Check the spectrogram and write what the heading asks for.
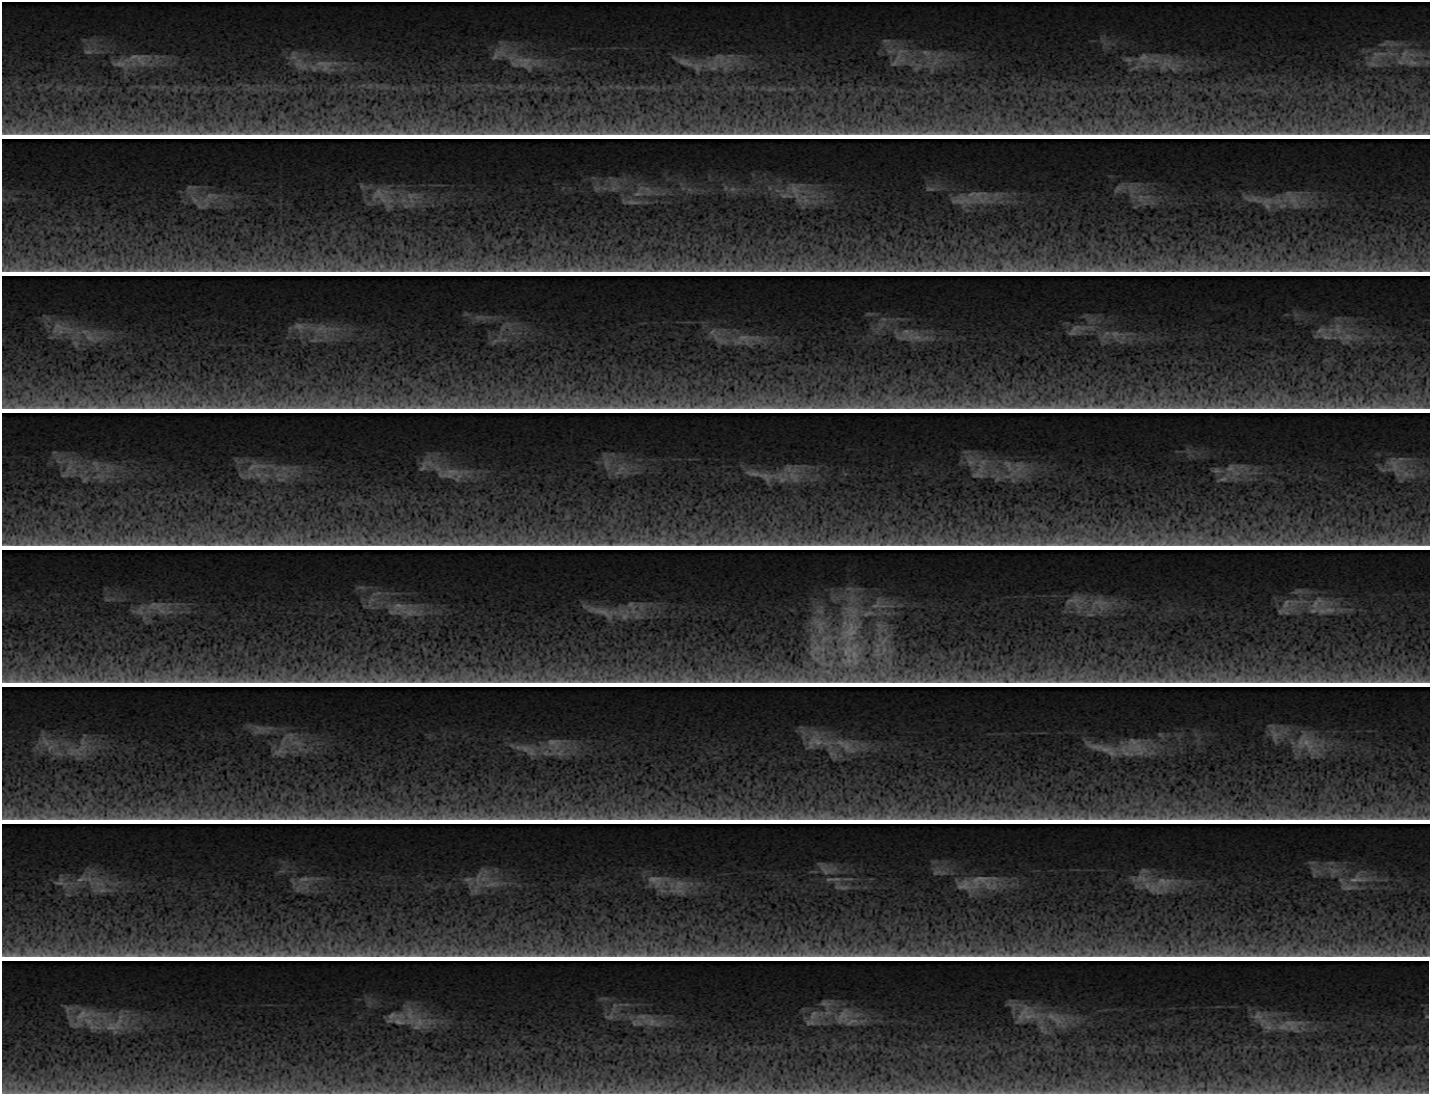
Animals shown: Eastern Wood-Pewee (Contopus virens), Ovenbird (Seiurus aurocapilla), American Crow (Corvus brachyrhynchos), Red-eyed Vireo (Vireo olivaceus)

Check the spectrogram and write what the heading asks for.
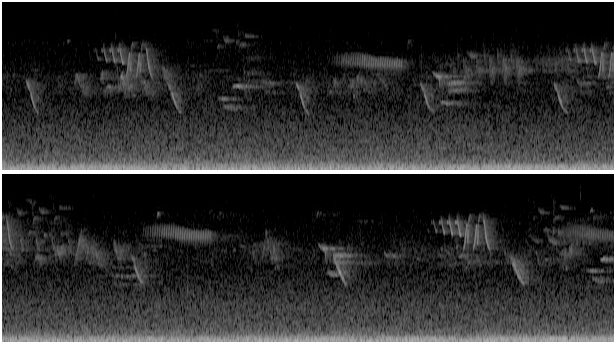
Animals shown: Chestnut-sided Warbler (Setophaga pensylvanica), Wood Thrush (Hylocichla mustelina), Red-eyed Vireo (Vireo olivaceus), Scarlet Tanager (Piranga olivacea), Ovenbird (Seiurus aurocapilla), Pine Warbler (Setophaga pinus), Blackburnian Warbler (Setophaga fusca), Veery (Catharus fuscescens)

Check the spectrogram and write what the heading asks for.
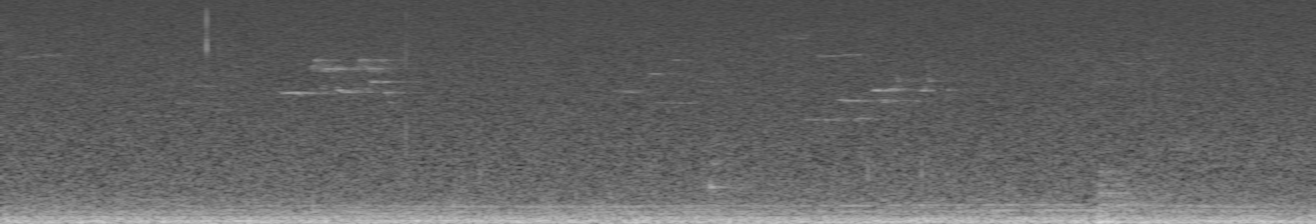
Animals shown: Hermit Thrush (Catharus guttatus)

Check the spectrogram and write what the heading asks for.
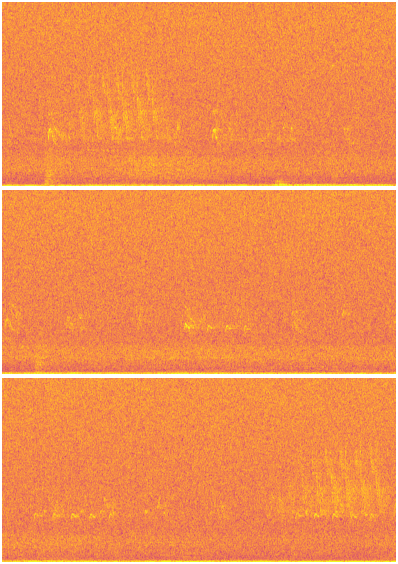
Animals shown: Yellow-bellied Sapsucker (Sphyrapicus varius), Ovenbird (Seiurus aurocapilla), Tufted Titmouse (Baeolophus bicolor)

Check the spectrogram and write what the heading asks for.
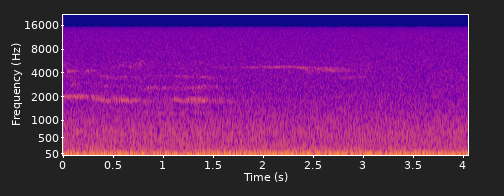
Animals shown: Blue Jay (Cyanocitta cristata), Black-throated Green Warbler (Setophaga virens)

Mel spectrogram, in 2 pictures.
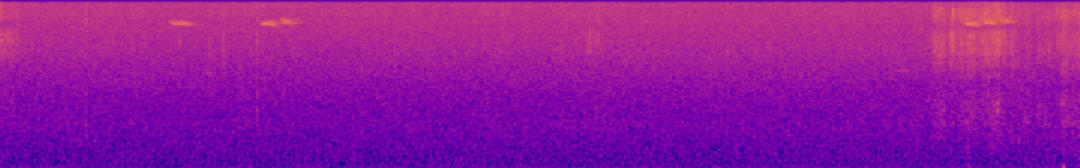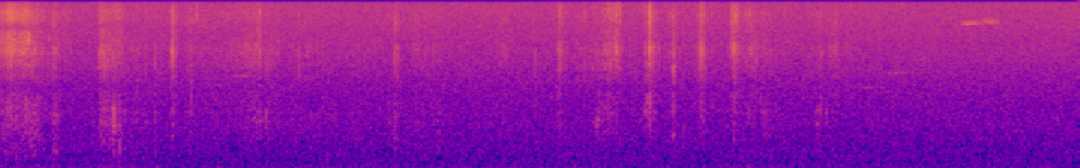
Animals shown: Brown Creeper (Certhia americana), Hermit Thrush (Catharus guttatus)

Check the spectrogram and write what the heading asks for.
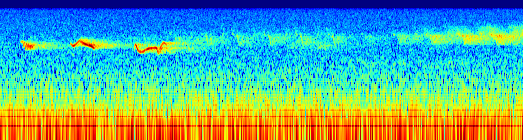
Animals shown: Ovenbird (Seiurus aurocapilla), Scarlet Tanager (Piranga olivacea)

